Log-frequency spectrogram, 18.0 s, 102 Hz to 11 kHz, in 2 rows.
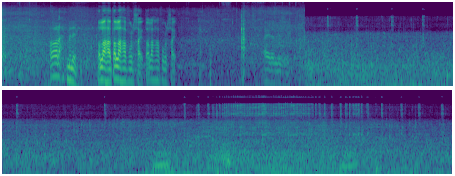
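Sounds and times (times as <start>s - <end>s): sea waves: 0.0s - 18.0s
fishing reel gears ticking: 3.8s - 6.1s, 12.6s - 18.0s
scattered clicks: 12.6s - 18.0s.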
